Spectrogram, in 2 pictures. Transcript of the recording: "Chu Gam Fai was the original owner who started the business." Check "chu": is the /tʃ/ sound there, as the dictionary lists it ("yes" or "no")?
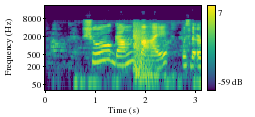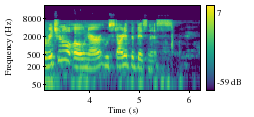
no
